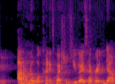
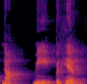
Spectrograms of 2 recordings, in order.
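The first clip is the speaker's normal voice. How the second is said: plain reading voice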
